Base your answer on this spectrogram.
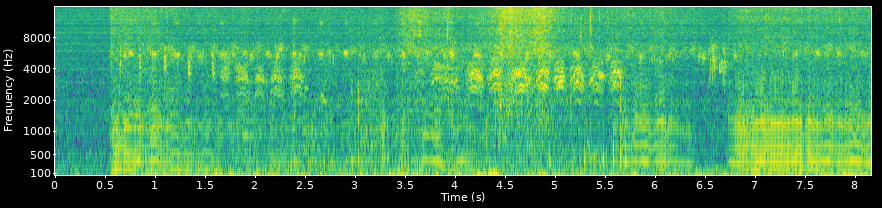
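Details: Bumblebee, a bee also used in greenhouses, buzzing with a low, wavering droning hum that rises and falls in pitch. It fades briefly in the middle under broadband rustling noise, then returns strongly.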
